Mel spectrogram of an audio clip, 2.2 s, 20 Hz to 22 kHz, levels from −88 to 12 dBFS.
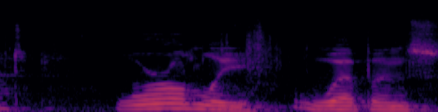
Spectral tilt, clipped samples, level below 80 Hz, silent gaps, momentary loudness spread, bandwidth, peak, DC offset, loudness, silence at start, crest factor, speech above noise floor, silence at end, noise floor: -7 dB/octave; under 0.1%; -74 dBFS; none; 11 LU; 19 kHz; -28 dBFS; under 0.1%; -43 LUFS; 0 s; 16 dB; 26 dB; 0 s; -68 dBFS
